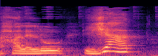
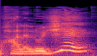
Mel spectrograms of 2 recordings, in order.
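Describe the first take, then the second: First: Hallelujah slowly, ending on a clear YA; deliberate Hallelujah, final syllable ya; contrasted ending. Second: Hallelujah with the last syllable changed to YE; the wrong form of Hallelujah, final ye; contrasted ending. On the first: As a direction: sound out Hallelujah with an A in the last syllable. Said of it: "Eso explica por qué la palabra". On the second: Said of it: "no se escribe como". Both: Shown as a demonstration.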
